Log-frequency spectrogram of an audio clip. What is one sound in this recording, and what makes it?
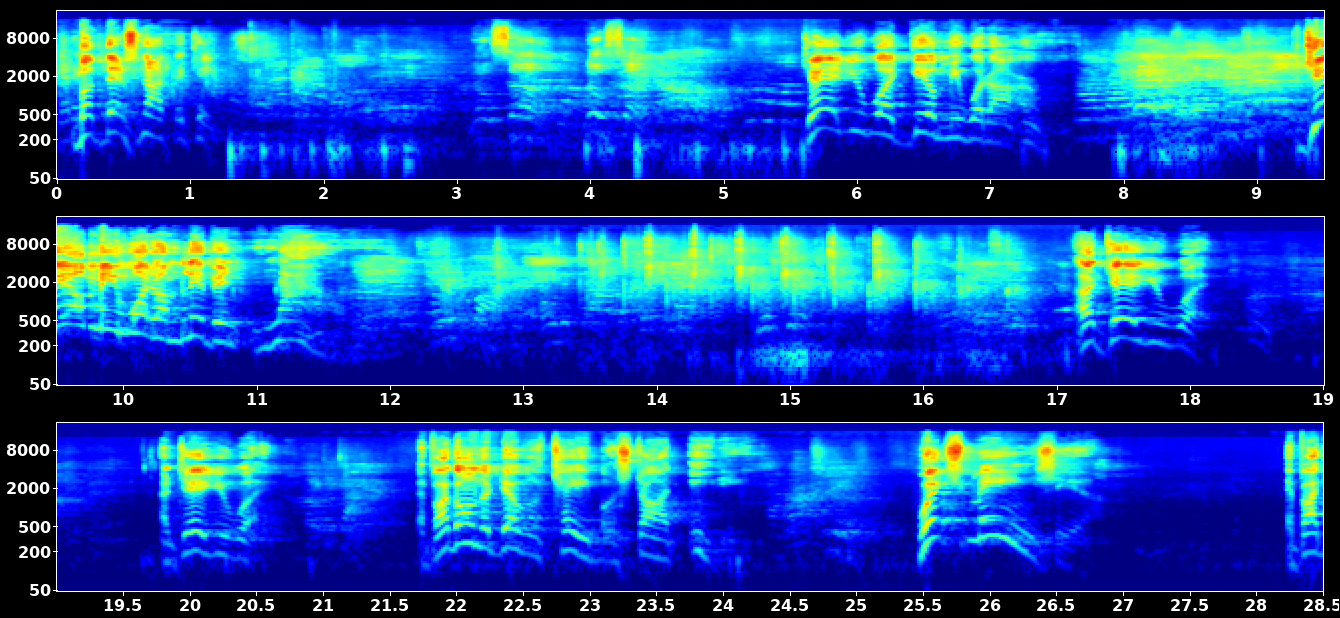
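A man preaches with animation into a microphone, his voice ringing in a large room.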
